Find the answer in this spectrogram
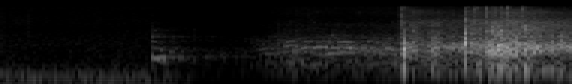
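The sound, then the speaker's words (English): Gunfire from soldiers firing weapons, some lying face down, during a live-fire military exercise at a base: a few sharp, loud cracks with noisy rumbling between and after them. “Soldiers stand at the ready while others lie face down firing weapons during live fire exercises.”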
